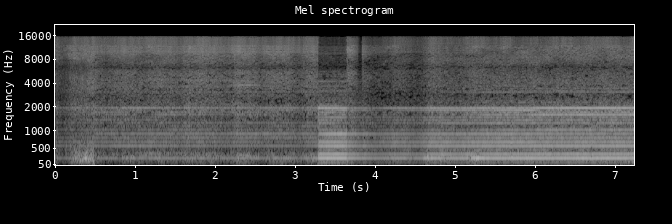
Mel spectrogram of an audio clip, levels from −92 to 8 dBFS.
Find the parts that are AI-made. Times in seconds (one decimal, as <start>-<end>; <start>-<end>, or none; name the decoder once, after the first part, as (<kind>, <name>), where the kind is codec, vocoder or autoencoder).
none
